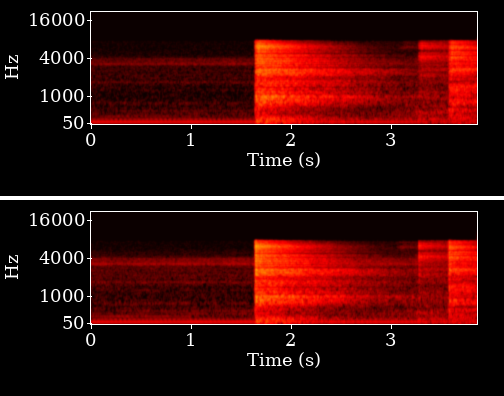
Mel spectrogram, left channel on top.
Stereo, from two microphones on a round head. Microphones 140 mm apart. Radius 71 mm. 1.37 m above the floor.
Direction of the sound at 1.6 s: 60° right (ahead or behind).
